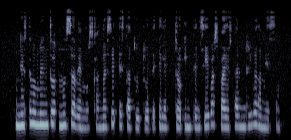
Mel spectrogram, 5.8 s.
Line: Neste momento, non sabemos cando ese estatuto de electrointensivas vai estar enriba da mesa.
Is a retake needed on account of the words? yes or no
no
